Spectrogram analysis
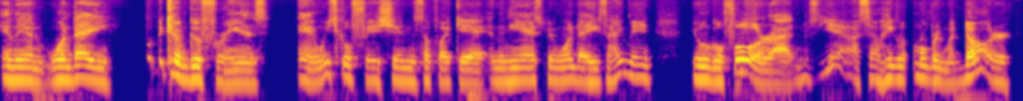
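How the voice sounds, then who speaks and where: A man chats as a guest on a podcast, telling stories in plain, colloquial talk. His mid-pitched voice is still a bit hoarse from being sick. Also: a little fast, dark tone. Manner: plainspoken, storytelling, colloquial grammar. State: recovering from lost voice. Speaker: guest, host's uncle. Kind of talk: casual chat.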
